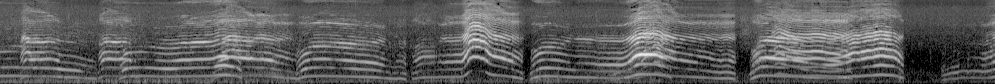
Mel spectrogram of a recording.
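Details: Village cats fighting, one producing a long string of moaning, wavering yowls that rise and fall in pitch, with sharper rising cries near the middle and a brief pause before a final low growl.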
